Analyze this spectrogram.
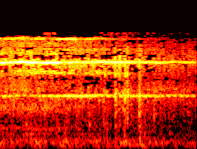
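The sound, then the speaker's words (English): A telephone rings with a continuous, high metallic bell tone that holds steady for the whole stretch at a moderate level. No voices are heard over it. “Your phone should ring soon. Soon. There it is.”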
